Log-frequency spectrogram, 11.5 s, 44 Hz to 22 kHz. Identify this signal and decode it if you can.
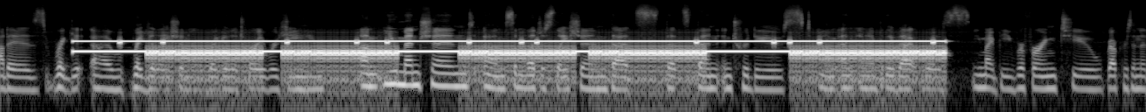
300-baud modem data (Bell 103 tones), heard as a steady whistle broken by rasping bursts, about 300 baud, 200 Hz shift, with speech in English.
